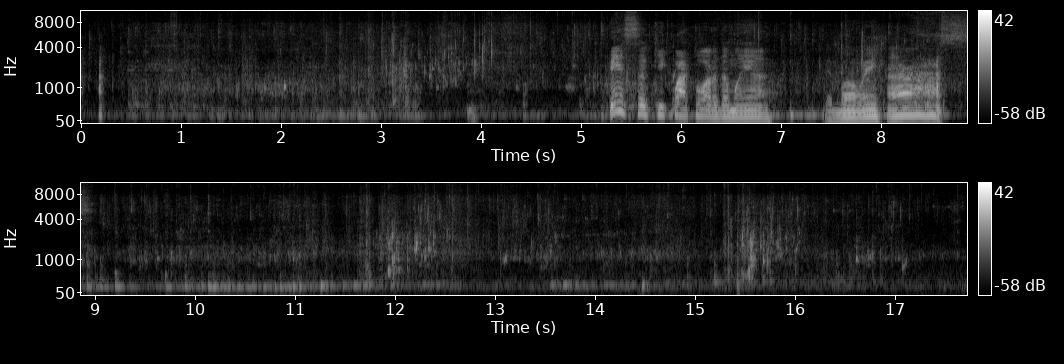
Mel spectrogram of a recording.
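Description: A shallow stream trickles softly.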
